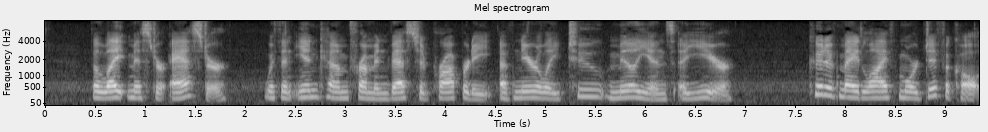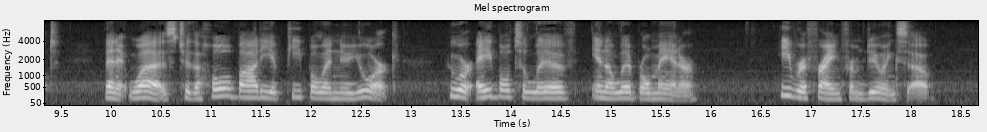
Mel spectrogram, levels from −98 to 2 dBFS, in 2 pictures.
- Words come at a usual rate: Yes, average, 155 wpm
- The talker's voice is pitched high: No, medium, 180 Hz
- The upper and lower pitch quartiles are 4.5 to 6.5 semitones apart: No, narrow, 2.6 semitones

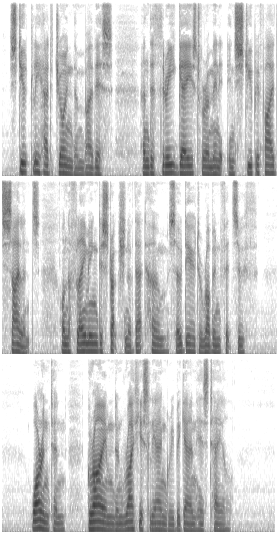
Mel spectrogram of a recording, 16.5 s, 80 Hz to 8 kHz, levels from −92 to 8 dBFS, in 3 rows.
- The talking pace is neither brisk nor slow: No, slow, 130 wpm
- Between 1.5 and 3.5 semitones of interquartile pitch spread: Yes, narrow, 2.5 semitones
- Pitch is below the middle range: Yes, low, 120 Hz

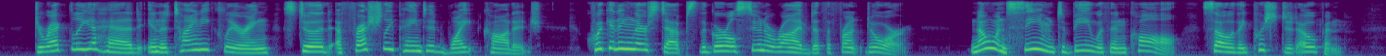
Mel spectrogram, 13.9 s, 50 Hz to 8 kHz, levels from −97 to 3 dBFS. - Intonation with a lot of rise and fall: Yes, wide, 5.9 semitones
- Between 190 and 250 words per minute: No, average, 150 wpm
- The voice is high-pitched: Yes, high, 215 Hz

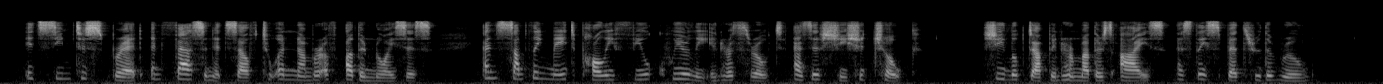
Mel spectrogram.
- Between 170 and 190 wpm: Yes, average, 175 wpm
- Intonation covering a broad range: Yes, wide, 6.5 semitones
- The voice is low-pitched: No, high, 215 Hz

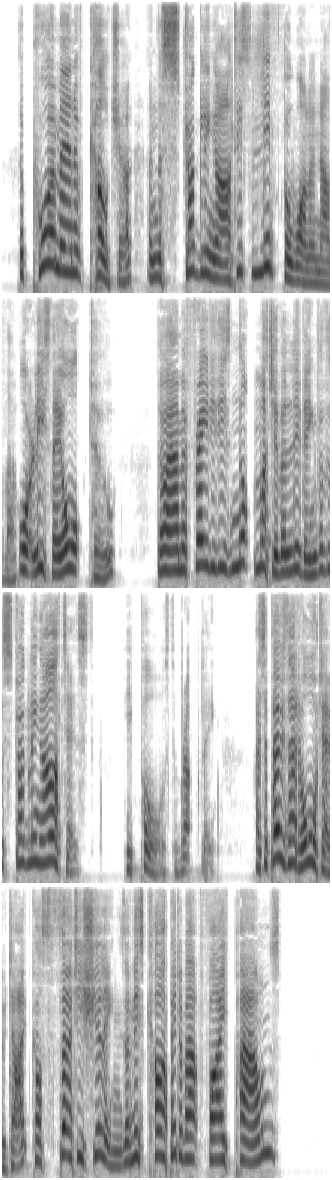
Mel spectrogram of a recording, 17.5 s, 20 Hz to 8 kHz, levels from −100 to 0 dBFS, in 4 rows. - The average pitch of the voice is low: No, high, 215 Hz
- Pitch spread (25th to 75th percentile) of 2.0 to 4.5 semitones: No, average, 5.2 semitones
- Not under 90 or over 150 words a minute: No, average, 170 wpm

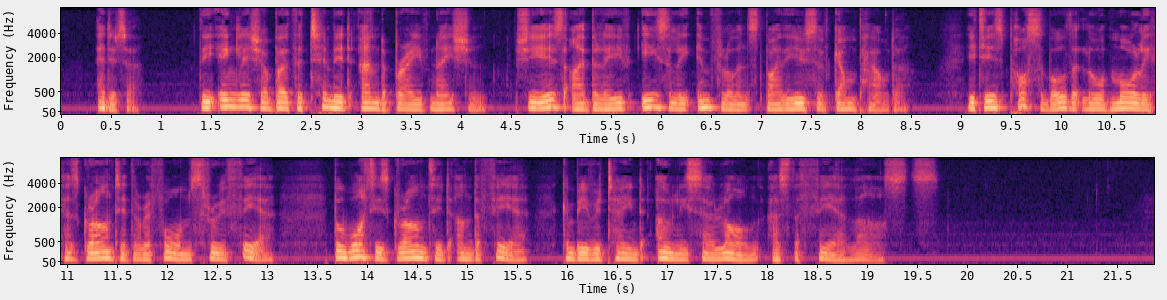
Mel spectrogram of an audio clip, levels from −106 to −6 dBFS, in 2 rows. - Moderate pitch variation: Yes, average, 3.7 semitones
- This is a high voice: No, low, 110 Hz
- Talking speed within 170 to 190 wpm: No, slow, 135 wpm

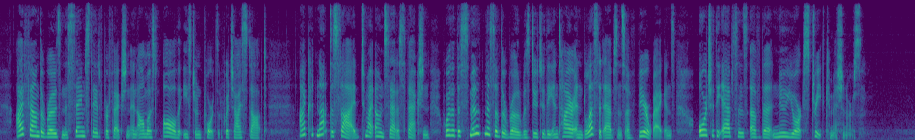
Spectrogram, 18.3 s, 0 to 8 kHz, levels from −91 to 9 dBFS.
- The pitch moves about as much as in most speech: No, wide, 6.5 semitones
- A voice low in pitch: No, high, 215 Hz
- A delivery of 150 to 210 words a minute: Yes, average, 180 wpm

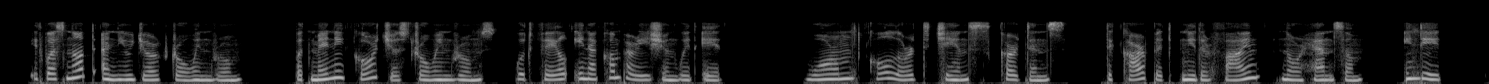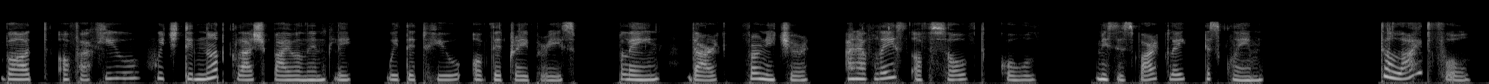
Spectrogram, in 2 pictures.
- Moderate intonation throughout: Yes, average, 3.3 semitones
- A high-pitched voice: Yes, high, 220 Hz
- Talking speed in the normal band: No, slow, 120 wpm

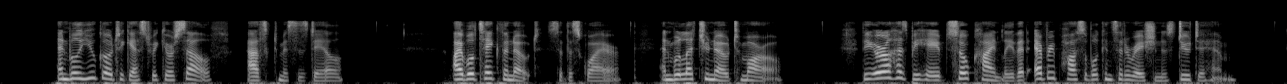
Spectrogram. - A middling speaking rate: Yes, average, 180 wpm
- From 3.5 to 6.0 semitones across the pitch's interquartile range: Yes, average, 4.7 semitones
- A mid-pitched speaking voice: No, high, 220 Hz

